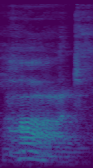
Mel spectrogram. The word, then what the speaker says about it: hard: So you take out the R and then you make the vowel sound before the R longer. So you say hard, hard. How would an Irish person pronounce that? Hard, hard, hard. Okay? Americans might pronounce it hard with an R sound,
